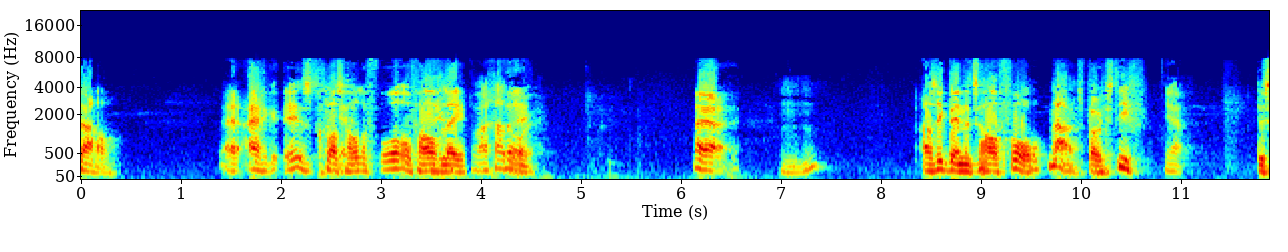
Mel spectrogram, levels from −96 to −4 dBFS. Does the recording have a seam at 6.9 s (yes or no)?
yes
